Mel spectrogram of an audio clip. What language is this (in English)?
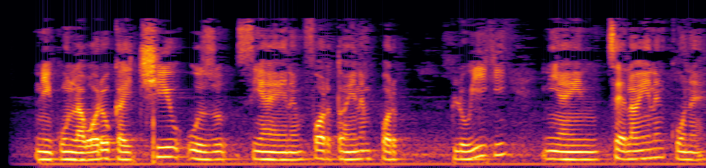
Esperanto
